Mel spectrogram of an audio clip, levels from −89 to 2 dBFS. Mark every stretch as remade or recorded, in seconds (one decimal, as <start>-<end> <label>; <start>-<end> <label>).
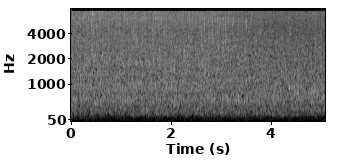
0.0-5.1 recorded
